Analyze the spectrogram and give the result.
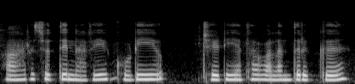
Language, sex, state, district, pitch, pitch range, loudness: Tamil, female, Tamil Nadu, Nilgiris, 220 Hz, 215-235 Hz, -16 LUFS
